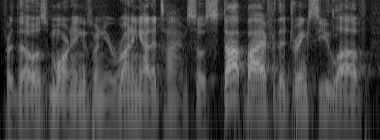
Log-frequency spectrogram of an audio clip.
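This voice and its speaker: A man's voice: medium pitch, fairly quick, a bit bright, clean tone. A man hosting a live game show on stage, bantering playfully and reading announcements to the audience. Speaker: quiz show host. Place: auditorium stage.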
